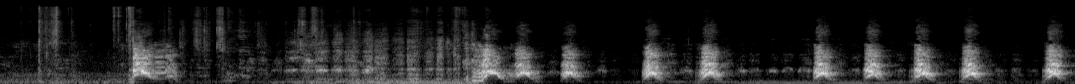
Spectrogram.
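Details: Belgian Malinois dog barking at a cat: a noisy, scuffling opening with a few scattered barks, then a steady run of about a dozen sharp barks, roughly two each second, over the final six seconds.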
